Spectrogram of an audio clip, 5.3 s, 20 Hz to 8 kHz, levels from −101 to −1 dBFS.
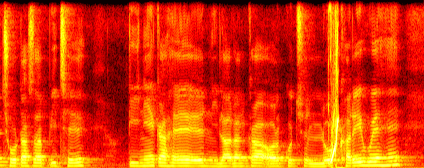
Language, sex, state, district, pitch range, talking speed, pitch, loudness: Hindi, male, Nagaland, Kohima, 140-155 Hz, 170 wpm, 145 Hz, -15 LUFS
